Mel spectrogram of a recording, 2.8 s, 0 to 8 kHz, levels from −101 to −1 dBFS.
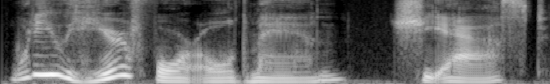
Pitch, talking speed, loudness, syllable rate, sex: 155 Hz, 195 wpm, -18 LUFS, 4.8 syllables/s, female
